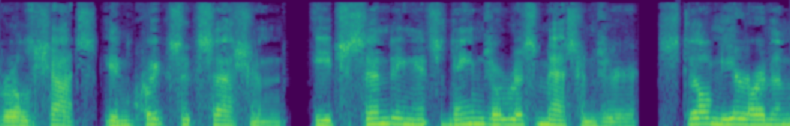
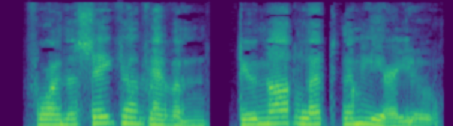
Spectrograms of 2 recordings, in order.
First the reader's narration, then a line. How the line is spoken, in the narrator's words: cried Ellen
